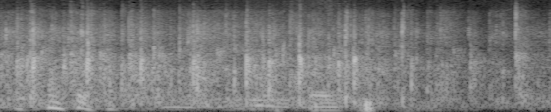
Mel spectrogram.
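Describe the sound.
An audience claps steadily in a dense, continuous round of applause at moderate volume as two people come forward for an interview, with a few voices speaking over the clapping.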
